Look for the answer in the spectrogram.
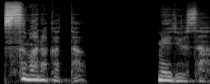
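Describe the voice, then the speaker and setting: A woman playing a haughty, quick-tempered warrior goddess in an audio drama, with blunt, commanding, masculine phrasing. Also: medium pitch, a little mellow, breathy edge. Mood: grim. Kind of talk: anime-like audio drama acting with narration.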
